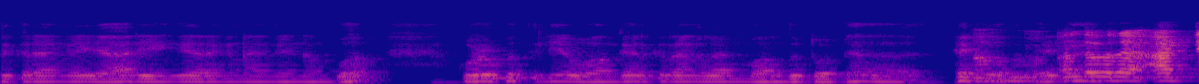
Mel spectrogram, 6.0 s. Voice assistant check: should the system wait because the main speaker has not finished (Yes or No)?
No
